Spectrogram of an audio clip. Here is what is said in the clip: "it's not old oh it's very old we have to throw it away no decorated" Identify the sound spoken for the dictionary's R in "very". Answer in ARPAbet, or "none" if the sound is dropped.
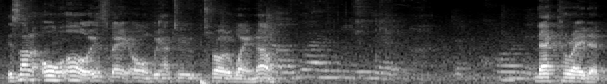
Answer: R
